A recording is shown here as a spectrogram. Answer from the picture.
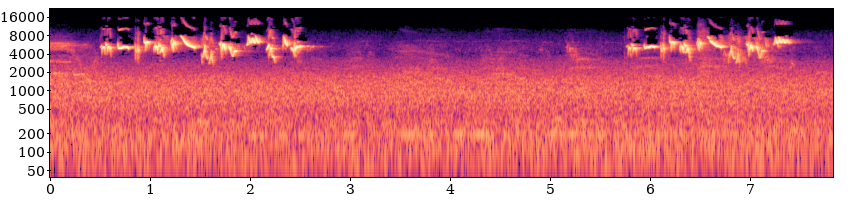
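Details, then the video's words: A dunnock singing in the garden of Notre-Dame Cathedral, Paris, gives two quick, high warbling phrases, each about two seconds of jumbled squeaky notes, separated by a pause, over a low background hum. "Accenteur mouchet - Prunella modularis - Dunnock"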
